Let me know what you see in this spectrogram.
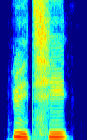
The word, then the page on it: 预期: yù qī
